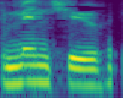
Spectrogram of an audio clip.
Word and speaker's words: Minshew: It's Minshew. Yeah. It's more like a C, but it's like a Ukraine thing, or whatever.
